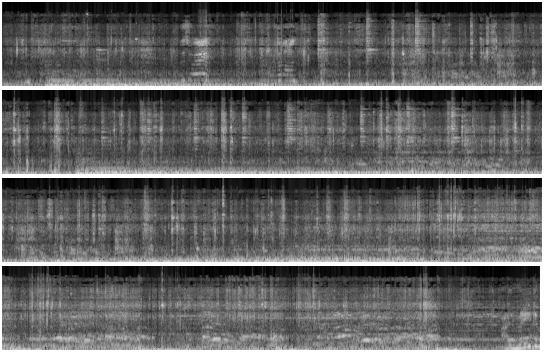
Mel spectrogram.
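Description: Dramatic film-score music under repeated sharp blows of iron picks on rock. Men's voices call out, mostly toward the end.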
